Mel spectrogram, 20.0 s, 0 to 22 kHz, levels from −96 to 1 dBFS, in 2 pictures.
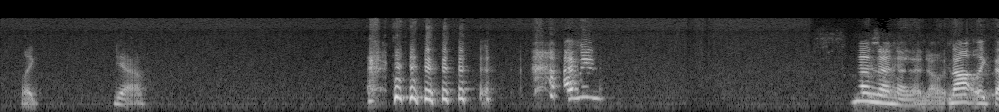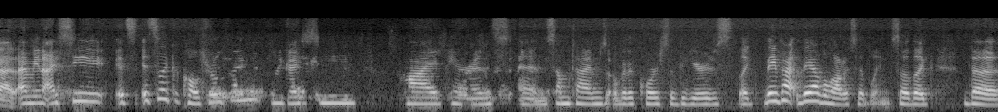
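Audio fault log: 8.22–8.95 s, 9.55–9.93 s and 12.04–15.5 s: other side's voice leaking through. A faint second voice sits under the speech, roughly 15 to 20 dB down and strongest in the long stretch from 12 s. It's likely loudspeaker sound reaching the mic that the echo canceller didn't fully remove.
8.47–8.61 s, 12.18–14.09 s and 14.65–15.2 s: speech suppressed in double talk. The talker dips while that leaked voice is present. The short drop near 8.5 s goes down about 20 dB, and the later ones are shallower, around 10 dB and then a few dB. It's likely the echo canceller ducking both sides when they overlap.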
